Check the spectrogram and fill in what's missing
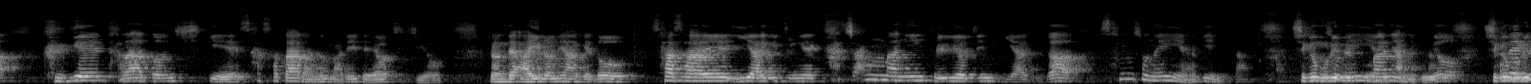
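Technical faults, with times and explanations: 12.76 s to the end: doubled audio track. A second, full-band copy of the sound cuts in abruptly, about two seconds behind and roughly as loud as the original. It has no decay or room colour, which likely points to a slower second capture path or a misaligned edit.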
